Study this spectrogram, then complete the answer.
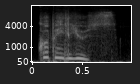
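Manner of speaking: high, loud, drawn-out gasp of alarm; panicked cry. A narrator's reading. Girl hears the old clockmaker coming, panicked cry. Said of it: "Affolée".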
